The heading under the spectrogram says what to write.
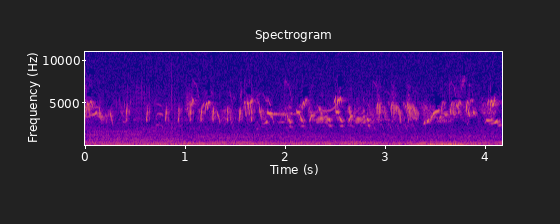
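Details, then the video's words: White-spotted bluethroat, a summer migrant of marshes and fallow land, sings a fast, continuous stream of varied high chirps, trills and buzzy notes with fluted tones, over a faint low background rumble. "La Gorgebleue à miroir blanc"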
